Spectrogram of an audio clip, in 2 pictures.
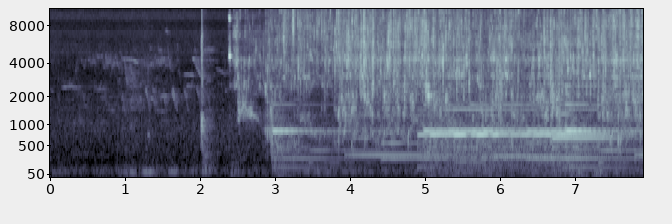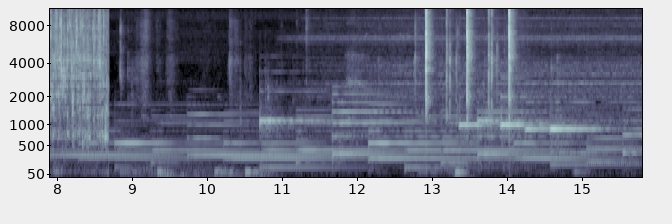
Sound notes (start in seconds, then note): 2.4 water running; 4.5 light instrumental music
